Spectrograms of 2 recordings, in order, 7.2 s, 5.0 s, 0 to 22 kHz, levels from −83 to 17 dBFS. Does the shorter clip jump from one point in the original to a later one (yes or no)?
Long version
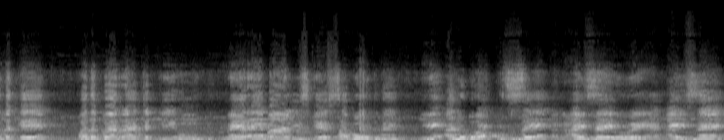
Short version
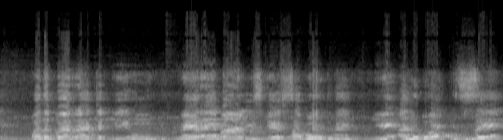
no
